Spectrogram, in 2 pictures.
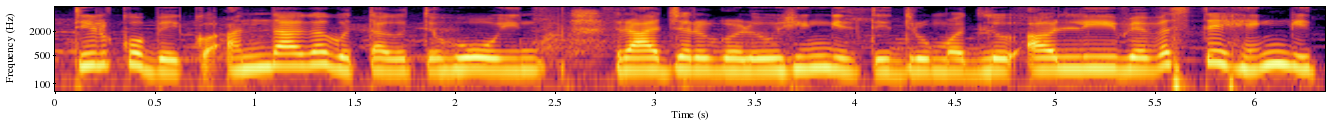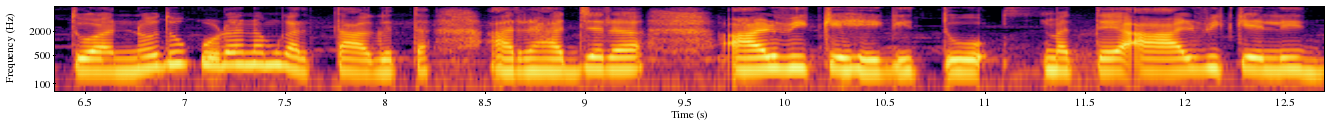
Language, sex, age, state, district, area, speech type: Kannada, female, 18-30, Karnataka, Dharwad, urban, spontaneous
